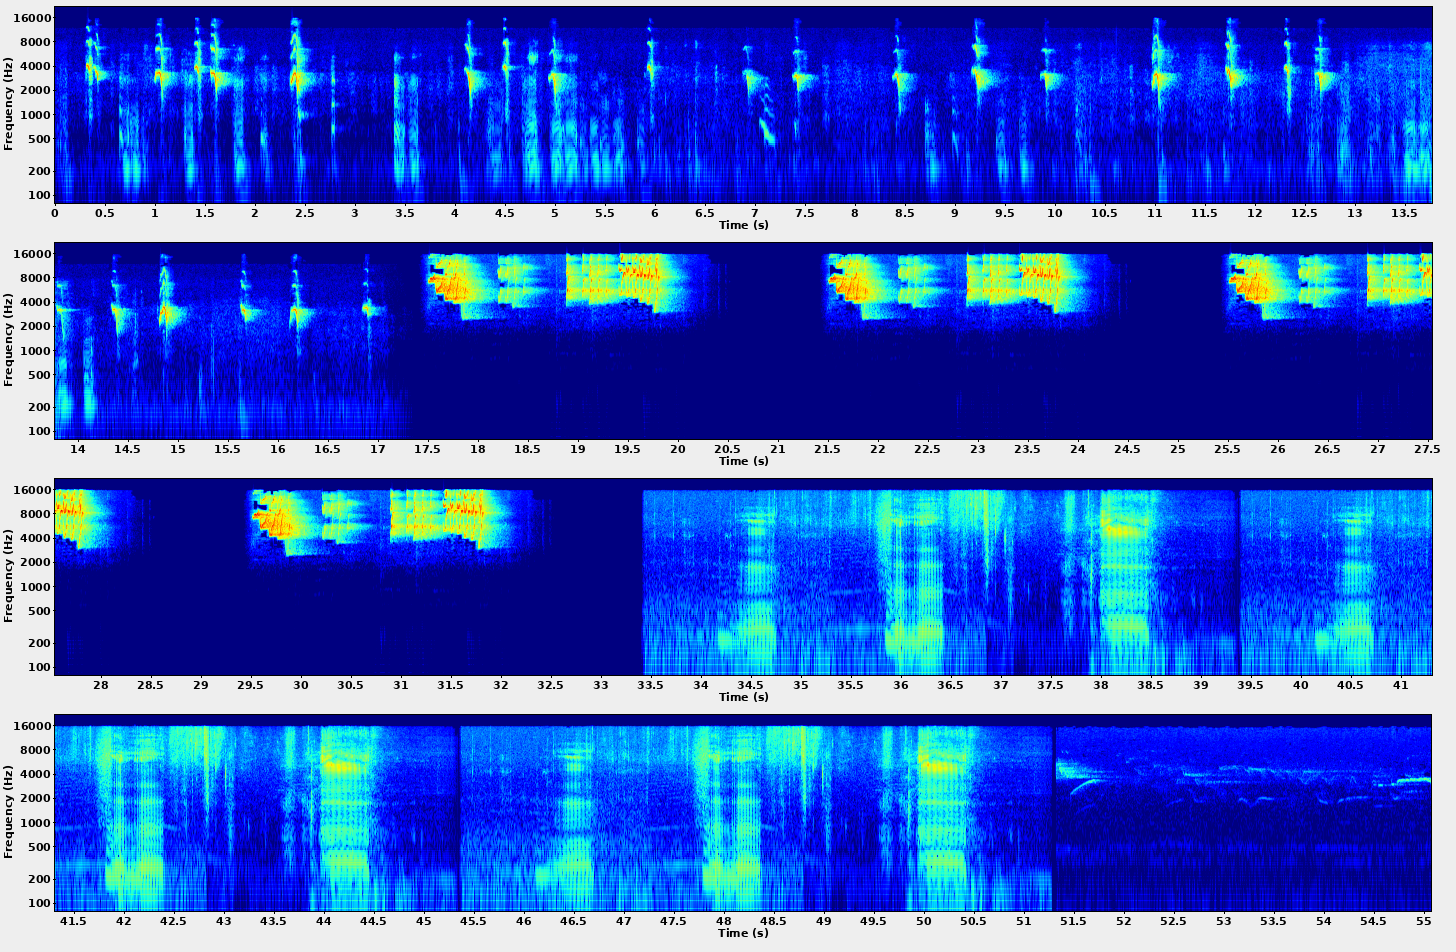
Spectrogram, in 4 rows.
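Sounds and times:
squirrel chattering: 0.3 - 2.6, 34.2 - 39.4, 40.0 - 45.3, 46.1 - 51.3
sea otters squeaking: 0.3 - 5.3, 6.9 - 7.6, 8.4 - 10.1, 11.0 - 12.8, 13.7 - 19.9, 25.6 - 28.0, 29.6 - 32.0, 34.2 - 39.4, 40.2 - 45.3
water lapping: 33.5 - 51.3.

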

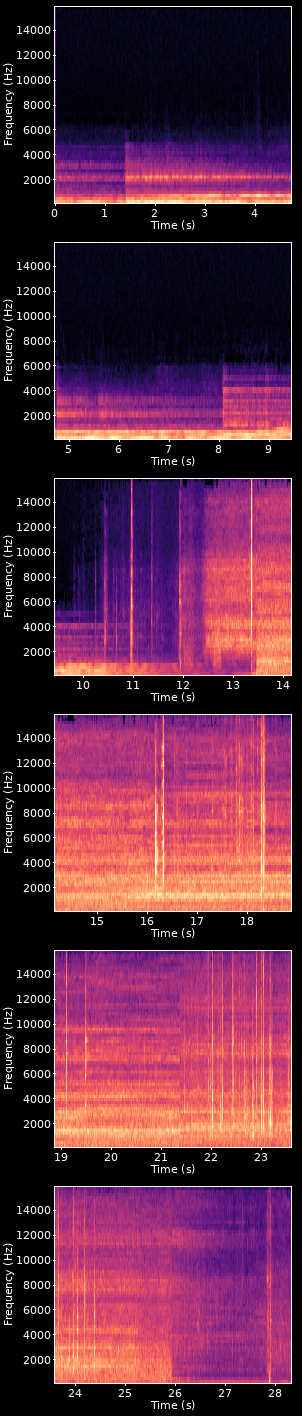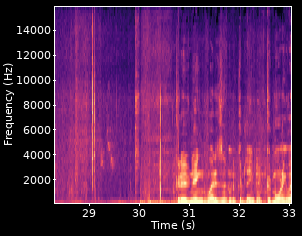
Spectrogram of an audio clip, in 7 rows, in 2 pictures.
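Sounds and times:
gas stove burner hissing: 11.8 - 29.1
stove and pot clicks: 16.0 - 16.8, 21.4 - 25.0.

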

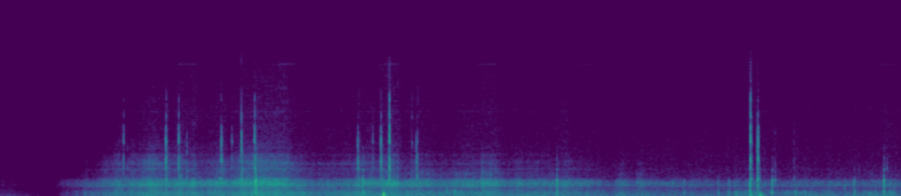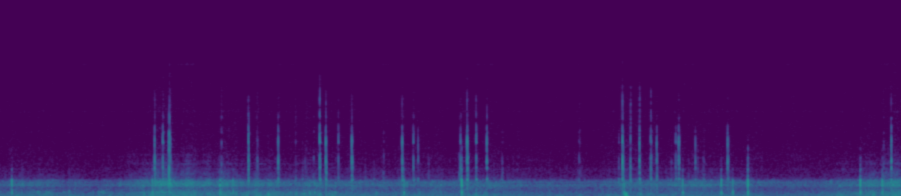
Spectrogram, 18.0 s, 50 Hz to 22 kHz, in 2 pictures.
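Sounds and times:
wind rush: 0.6 - 18.0
bicycle tyre noise: 0.8 - 18.0
sharp clicks and rattles: 1.2 - 2.6, 3.5 - 4.3, 7.2 - 7.9, 10.5 - 14.1, 14.8 - 16.6.

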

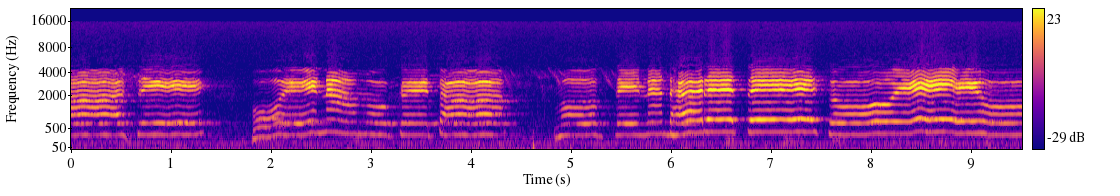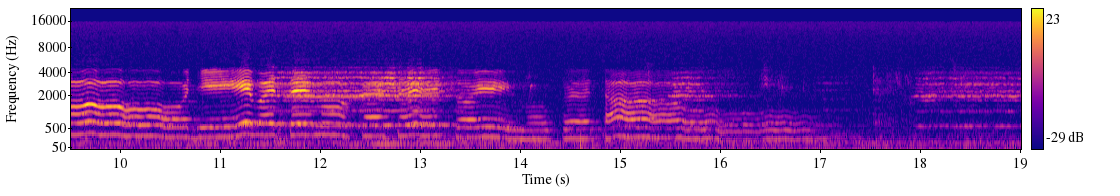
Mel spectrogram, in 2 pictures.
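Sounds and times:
person singing devotional song: 0.0 - 17.4.

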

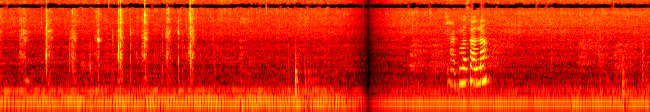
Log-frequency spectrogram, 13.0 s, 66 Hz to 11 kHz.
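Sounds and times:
pepper mill grinding clicks: 0.0 - 4.0.

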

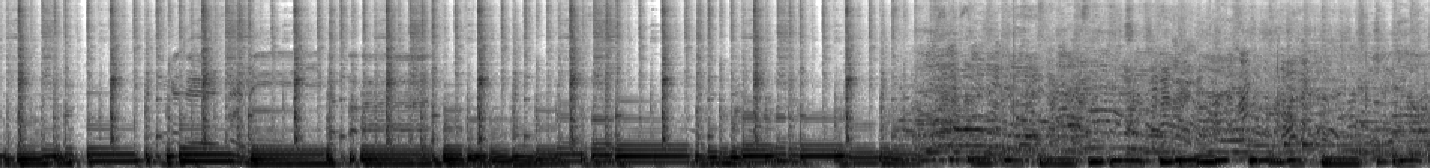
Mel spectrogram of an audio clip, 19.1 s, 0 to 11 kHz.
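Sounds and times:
dull bass guitar line: 0.0 - 19.0.

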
